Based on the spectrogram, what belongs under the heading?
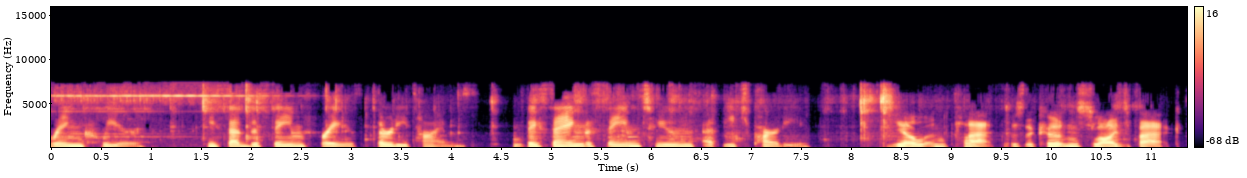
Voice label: Office microphone sample; Sony WH 1000xm4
